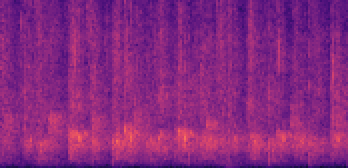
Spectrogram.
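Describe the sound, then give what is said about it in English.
Applause from an audience after a speech on democracy and freedoms, with steady, lively clapping that holds at a fairly even level with slight swells. “Okay, I'm not going to stop you clapping. Not this time.”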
